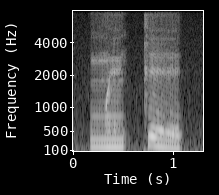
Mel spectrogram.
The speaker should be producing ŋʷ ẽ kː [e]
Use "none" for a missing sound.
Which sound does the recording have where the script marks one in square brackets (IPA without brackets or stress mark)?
e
